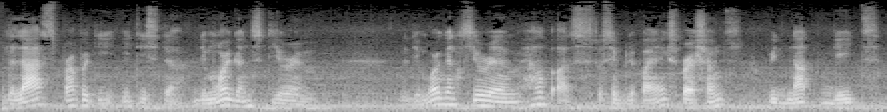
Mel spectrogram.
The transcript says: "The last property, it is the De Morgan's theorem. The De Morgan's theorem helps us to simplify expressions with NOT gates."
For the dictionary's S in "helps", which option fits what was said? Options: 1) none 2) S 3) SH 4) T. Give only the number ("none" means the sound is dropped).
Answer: 1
